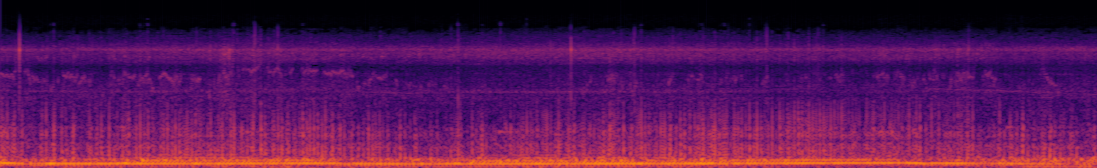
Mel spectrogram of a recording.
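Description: Dual-sport motorcycle engine running at a steady cruise on a dirt and gravel road, with tyre and wind noise and scattered small ticks from the gravel. The engine note drops slightly about seven seconds in.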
